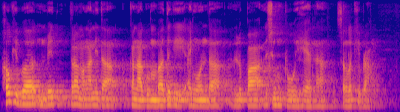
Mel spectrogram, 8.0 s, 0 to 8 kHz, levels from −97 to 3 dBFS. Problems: none marked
